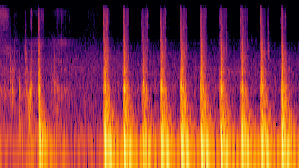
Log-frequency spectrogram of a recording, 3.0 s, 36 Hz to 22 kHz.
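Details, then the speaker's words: 2013 Toyota RAV4 dashboard trim, tapped after a pliable foam piece was fitted in the center to stop it rattling: about ten firm, dull knocks, each dying clean with no buzz; the panel is quiet and that rattle is gone. "gone I'm very happy with that result so there's one rattle Sol"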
